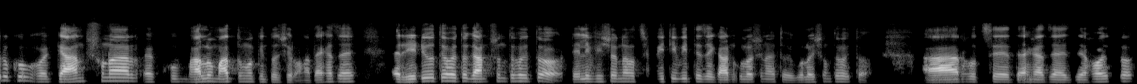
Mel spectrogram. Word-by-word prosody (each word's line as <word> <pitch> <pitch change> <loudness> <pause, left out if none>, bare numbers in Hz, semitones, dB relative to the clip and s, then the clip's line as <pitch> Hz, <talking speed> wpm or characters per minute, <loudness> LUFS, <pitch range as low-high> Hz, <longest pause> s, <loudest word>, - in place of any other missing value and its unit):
ওরকম 185 0 -5
ও - - -1 0.2
গান 120 +3 +9 0.2
শোনার 165 -1 +5 0.2
আ - - -1 0.2
খুব 130 - -12
ভালো 125 +4 +6
মাধ্যমও 135 +1 +2
কিন্তু 115 -2 -9
ছিল - - -9
না। 95 - -8
দেখা 130 +5 -4
যায় 135 0 -1 0.6
রেডিওতে 150 +5 0
হয়তো 155 0 +1
গান 130 0 +8
শুনতে 150 -1 -10
হইত। 145 -1 -5 0.4
টেলিভিশনে 135 +2 -4
হচ্ছে 135 0 -10
বিটিভিতে 135 +1 -6
যে 125 - -2
গানগুলো 120 +2 0
শুনা 125 -1 -11
হইতো 120 - -14
ঐগুলাই 110 +3 -7
শুনতে 135 -1 -14
হইত। 125 - -13 0.9
আর 115 +1 +7
হচ্ছে 125 0 -8 0.2
দেখা 115 +1 0
যায় 110 -1 -1
যে 115 - -6
হয়তো 130 +3 -1
130 Hz, 180 wpm, -23 LUFS, 120-140 Hz, 0.9 s, গান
